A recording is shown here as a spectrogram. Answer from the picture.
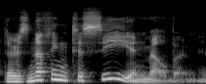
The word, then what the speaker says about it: Melbourne: Yeah, Melbourne. Not Melbourne. – Mm-hmm. – Even though it's spelled Melbourne. – Melbourne. – Bun. Sure.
